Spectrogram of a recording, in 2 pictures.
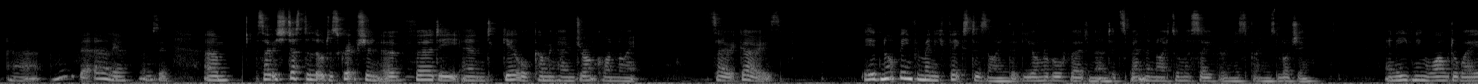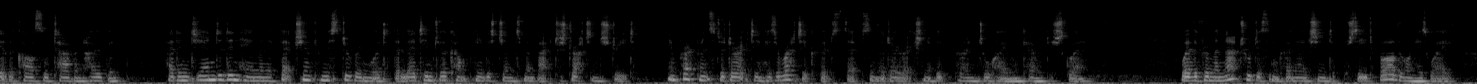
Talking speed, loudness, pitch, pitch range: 215 wpm, -36 LUFS, 175 Hz, 150-205 Hz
